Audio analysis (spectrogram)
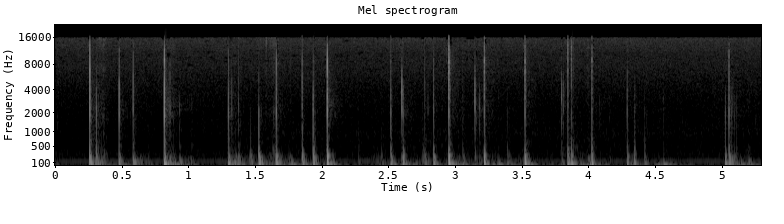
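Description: Long white-polished nails on both hands tap a thin, solid, flat lime-green plastic cutting mat lying on a table. They make quick, uneven bursts of short, dull, low-pitched taps with sharp clicky edges and almost no ring. A steady low hum runs underneath.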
